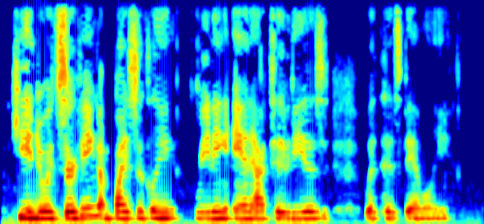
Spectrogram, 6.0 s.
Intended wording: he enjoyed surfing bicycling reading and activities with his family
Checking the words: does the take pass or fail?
pass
